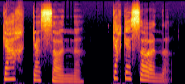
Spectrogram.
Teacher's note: we kind of emphasize the second A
